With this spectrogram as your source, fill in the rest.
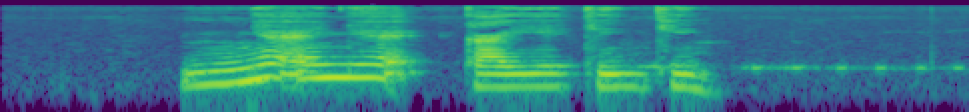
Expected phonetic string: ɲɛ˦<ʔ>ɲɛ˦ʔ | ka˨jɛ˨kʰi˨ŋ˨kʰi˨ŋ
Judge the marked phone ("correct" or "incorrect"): correct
